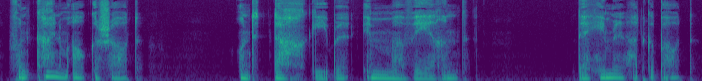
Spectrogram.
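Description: Actress as a slow, low-voiced, intense woman poet. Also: exaggerated voice. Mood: hushed wonder. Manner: measured, intimate, often dropping to breathy whispers. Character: reflective, intense woman poet speaking her letters and verse. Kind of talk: slow dramatic poetry recitation.

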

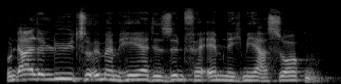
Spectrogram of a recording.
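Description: A woman's voice: mid-range voice, normal speed, lightly acted. An actress with a northern German accent playing an outspoken, mocking woman friend in a verse radio play, emphatic and teasing. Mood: emphatic disdain. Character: brash, shrewd, outspoken female confidante, fearless and mocking.

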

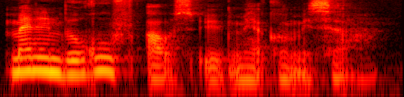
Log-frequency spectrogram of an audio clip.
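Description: An actress playing a cool, mysterious and resolute pianist in a radio play, speaking in a controlled, formal, unhurried way. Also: female voice, fairly low pitch, animated, gravelly, darkish tone, slightly rough, dry recording, full character voice. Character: cool, composed, mysterious female pianist, resolute daughter of murdered man. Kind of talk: 1970s German radio play acting.

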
